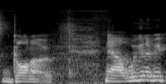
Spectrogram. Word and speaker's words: Godot: patrick stewart pronounced it we're not actually sure which one's the official pronunciation but we're australians and we're founders of patrick stewart and mckellen so we're going to go with godo gotto you pronounce it however you want all right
